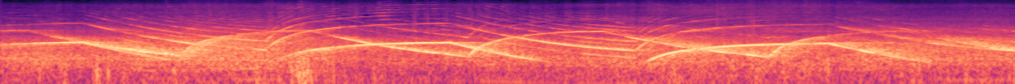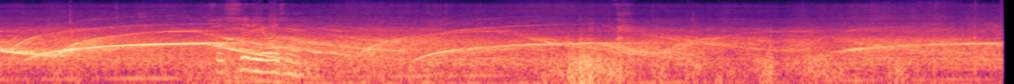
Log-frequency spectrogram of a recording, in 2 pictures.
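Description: Several sirens wail over one another, rising and falling steadily.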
